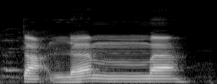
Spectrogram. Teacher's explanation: Pada ayat yang 116, ta'lamu ma, idghamul mim fil mim, diidghamkan mim pada mim maka menjadi ta'lamma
